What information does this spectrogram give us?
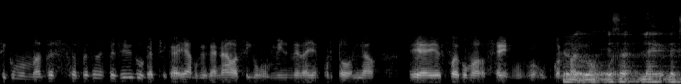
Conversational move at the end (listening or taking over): taking over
